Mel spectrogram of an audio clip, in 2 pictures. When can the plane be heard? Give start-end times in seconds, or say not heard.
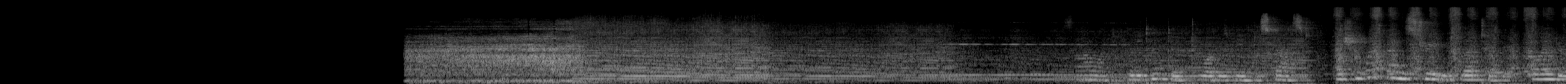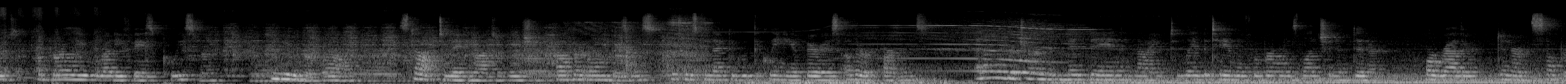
4.0-13.1, 18.1-31.2.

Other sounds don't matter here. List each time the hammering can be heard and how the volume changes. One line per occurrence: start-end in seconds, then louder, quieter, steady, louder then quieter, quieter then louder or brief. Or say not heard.
not heard.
